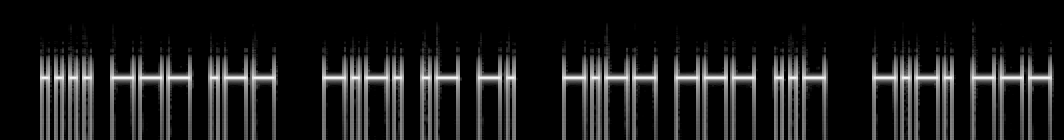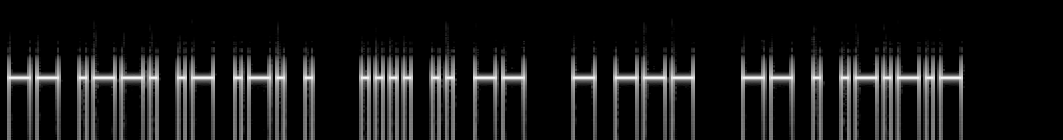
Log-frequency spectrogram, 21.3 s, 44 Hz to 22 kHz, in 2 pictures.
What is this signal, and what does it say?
Morse code, heard as a keyed tone, about 17 wpm, 700 Hz. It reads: HOW CAN YOU COMPARE HIM TO ME.
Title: Sentences from Top 1300 Words 17wpm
